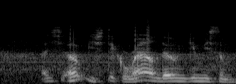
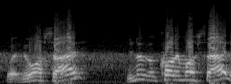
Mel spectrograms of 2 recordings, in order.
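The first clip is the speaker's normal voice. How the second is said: angry protest; 5 semitones higher, 6 dB louder than usual. Real, not acted. Protesting the referee's call.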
